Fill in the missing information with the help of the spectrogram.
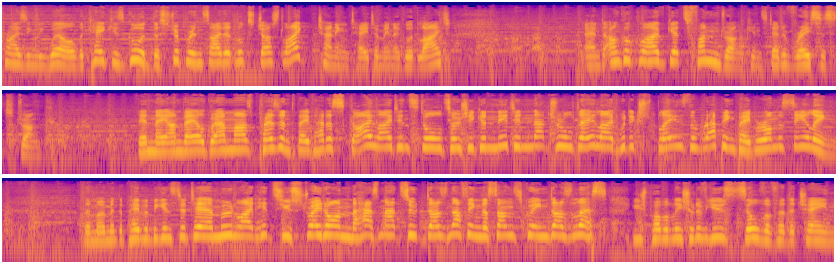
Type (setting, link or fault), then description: setting, live audience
